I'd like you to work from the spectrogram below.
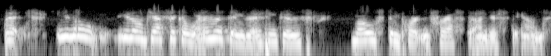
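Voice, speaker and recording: Her pitch sits fairly high, and her voice is expressive yet creaky as she earnestly works through an explanation in a conversational interview. She restarts frequently, speaks deliberately, and comes through a tinny phone line on a dry recording.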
